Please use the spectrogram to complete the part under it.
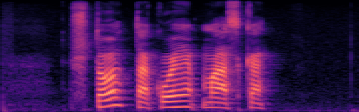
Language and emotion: Russian, neutral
